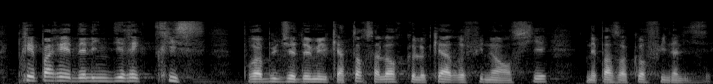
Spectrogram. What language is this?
French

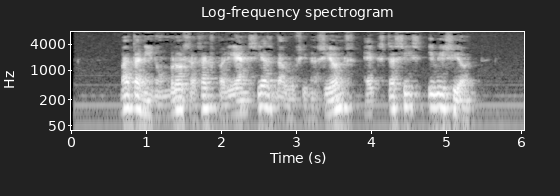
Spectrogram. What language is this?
Catalan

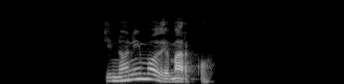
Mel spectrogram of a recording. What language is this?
Galician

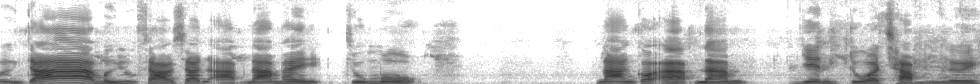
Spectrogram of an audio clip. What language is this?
Thai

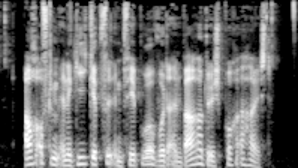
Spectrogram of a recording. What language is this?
German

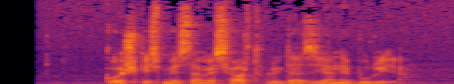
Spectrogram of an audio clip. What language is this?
Georgian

